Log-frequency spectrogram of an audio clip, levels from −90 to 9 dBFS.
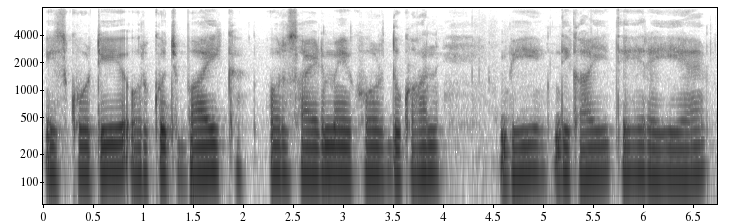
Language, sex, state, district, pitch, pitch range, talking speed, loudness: Hindi, male, Uttar Pradesh, Shamli, 120 Hz, 120-125 Hz, 135 wpm, -17 LUFS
